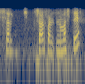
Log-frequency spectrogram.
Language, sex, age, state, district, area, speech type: Hindi, female, 18-30, Bihar, Muzaffarpur, rural, conversation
